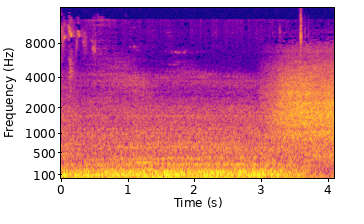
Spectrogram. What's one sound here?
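Cars drive past along a street.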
